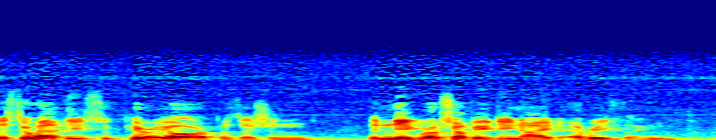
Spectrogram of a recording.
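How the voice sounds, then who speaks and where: With lively intonation, a man speaks at a fairly slow pace over noticeable background noise. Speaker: poet. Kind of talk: poetry reading.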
